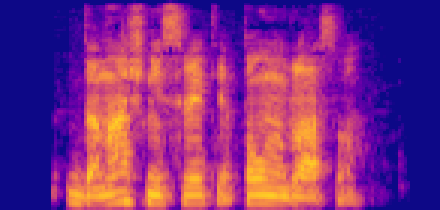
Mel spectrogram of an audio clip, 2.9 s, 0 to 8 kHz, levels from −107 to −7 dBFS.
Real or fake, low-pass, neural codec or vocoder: real; 7.2 kHz; none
